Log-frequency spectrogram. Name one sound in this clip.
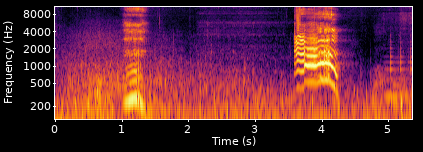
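A young woman exclaims briefly into a microphone.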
